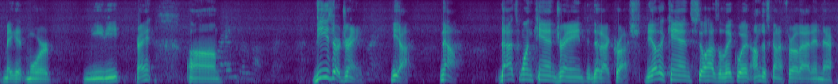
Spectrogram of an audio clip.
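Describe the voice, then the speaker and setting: A man, a chef, teaching a live cooking demonstration in a casual, chatty way, slightly hoarse as he is losing his voice. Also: medium pitch, bright, forceful tone. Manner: casual, chatty, talks to the class.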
